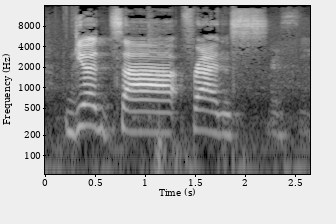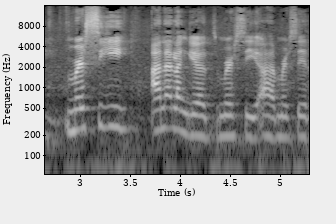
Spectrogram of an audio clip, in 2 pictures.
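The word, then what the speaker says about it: merci: So, kani, unsa ni siya pag-pronounce good sa France? Mercy.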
